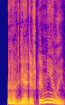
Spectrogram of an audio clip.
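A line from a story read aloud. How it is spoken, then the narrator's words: Young girl exclaiming. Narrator (Russian): воскликнула молодая девушка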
